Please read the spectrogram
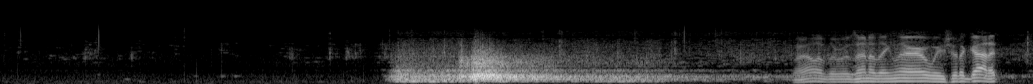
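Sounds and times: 
depth charges fired from a ship exploding: 3.9s - 8.2s
speech: 8.2s - 10.1s.

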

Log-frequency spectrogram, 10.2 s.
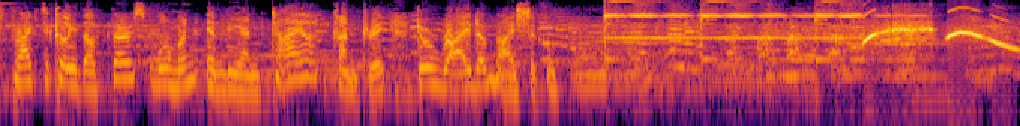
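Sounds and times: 
speech: 0.1s - 6.2s
man whistling: 7.8s - 10.1s.

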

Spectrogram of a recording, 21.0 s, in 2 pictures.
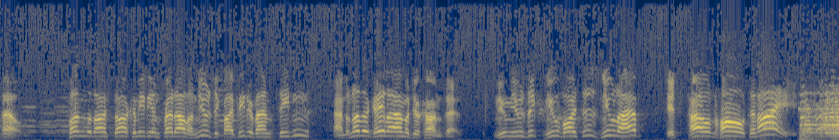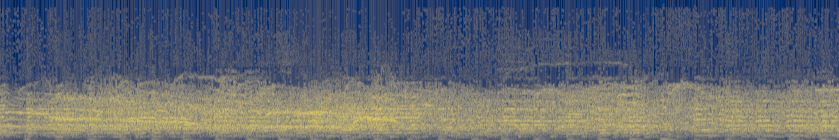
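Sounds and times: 
speech: 0.0s - 11.3s
large crowd cheering and shouting: 10.0s - 20.9s
low thumping beat: 12.5s - 20.9s.

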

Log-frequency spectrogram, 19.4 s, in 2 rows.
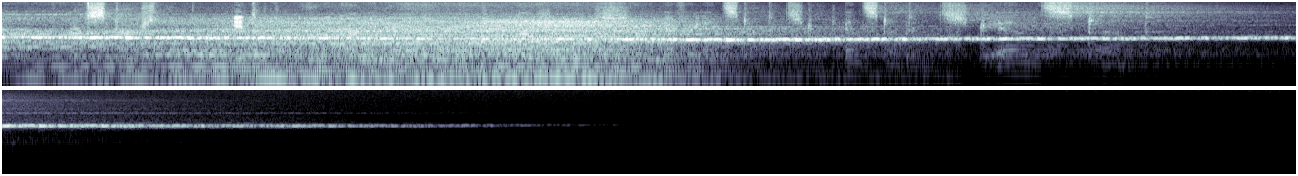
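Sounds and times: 
wailing in caves: 0.0s - 12.2s.

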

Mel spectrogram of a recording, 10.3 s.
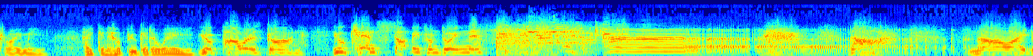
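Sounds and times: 
speech: 0.0s - 5.4s, 8.5s - 9.0s, 9.6s - 10.3s
mirror glass breaking: 4.7s - 6.7s
strained groaning vocal tones: 6.4s - 9.8s.

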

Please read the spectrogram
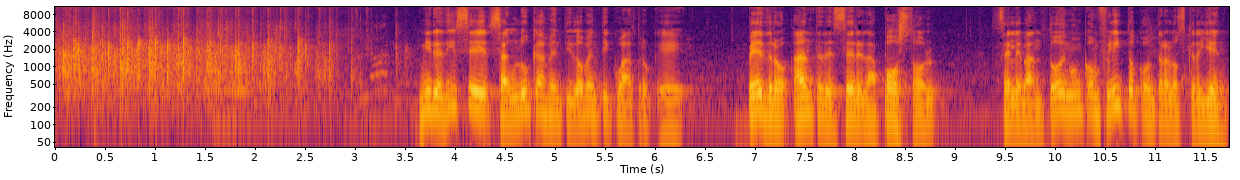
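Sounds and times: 
applause: 0.0s - 3.7s
speech: 3.6s - 11.7s.

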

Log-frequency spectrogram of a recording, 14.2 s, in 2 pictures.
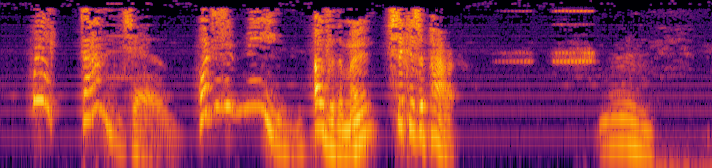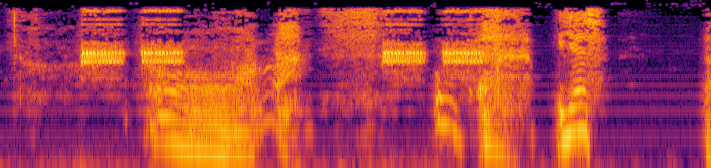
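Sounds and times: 
speech: 0.8s - 4.6s, 6.0s - 6.6s, 8.7s - 9.2s, 12.7s - 13.2s
telephone ringing: 5.0s - 6.0s, 7.9s - 9.0s, 11.0s - 12.0s
croaking groaning vocal sounds: 6.0s - 6.8s, 7.9s - 10.3s, 11.0s - 12.4s.

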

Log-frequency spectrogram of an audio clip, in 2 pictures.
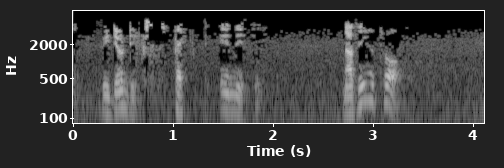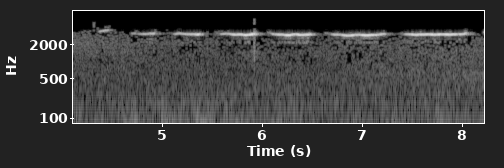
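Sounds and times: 
speech: 0.3s - 2.0s, 2.7s - 3.4s
nightingale singing: 4.2s - 8.2s.

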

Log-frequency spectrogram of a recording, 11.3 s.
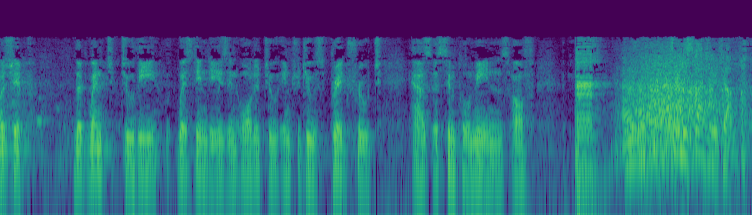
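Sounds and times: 
laughter: 0.0s - 1.3s, 9.2s - 11.2s
speech: 0.0s - 11.2s
game show buzzer: 8.6s - 9.5s.

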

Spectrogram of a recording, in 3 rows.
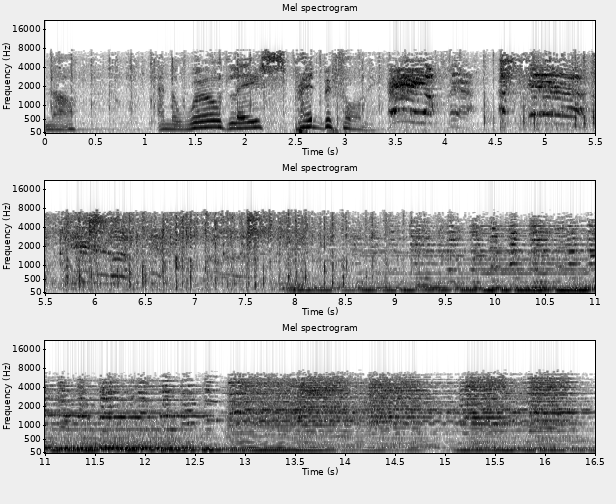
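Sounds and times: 
speech: 0.0s - 0.5s, 1.1s - 4.2s
horses' hooves clip-clopping on a hard road: 0.0s - 10.0s
low musical drone: 8.6s - 16.4s.

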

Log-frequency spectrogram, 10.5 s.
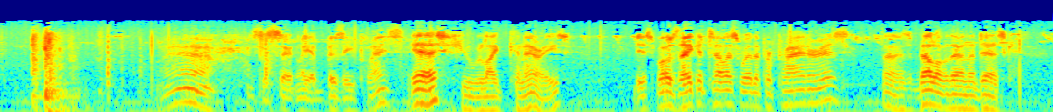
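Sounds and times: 
lobby door opening and closing: 0.3s - 0.8s
speech: 2.5s - 10.3s.

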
